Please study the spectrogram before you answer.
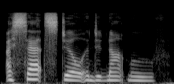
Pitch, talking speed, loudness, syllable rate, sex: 190 Hz, 240 wpm, -19 LUFS, 4.4 syllables/s, female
